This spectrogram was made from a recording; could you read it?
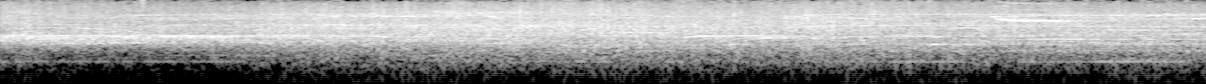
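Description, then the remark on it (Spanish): A crowd applauds and cheers continuously for the love that Jesus brings, a dense, loud wash of clapping with scattered shouts and whistles rising above it, steady throughout with no pause. “Y si alguien ahora sí le quiere dar un aplauso a ese amor, que se lo dé.”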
